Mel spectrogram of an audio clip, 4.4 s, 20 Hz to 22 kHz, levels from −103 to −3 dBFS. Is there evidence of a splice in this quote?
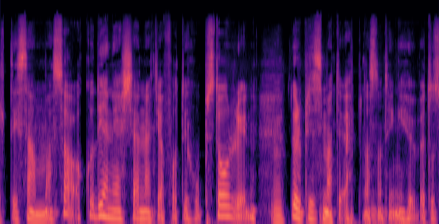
no; 0 cuts

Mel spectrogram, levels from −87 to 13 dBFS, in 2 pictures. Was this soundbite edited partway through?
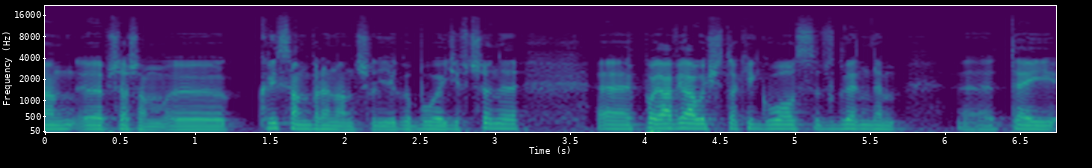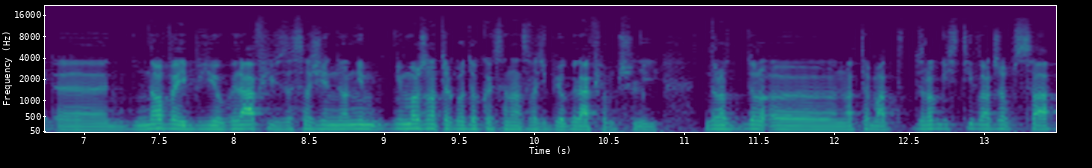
no; 0 cuts

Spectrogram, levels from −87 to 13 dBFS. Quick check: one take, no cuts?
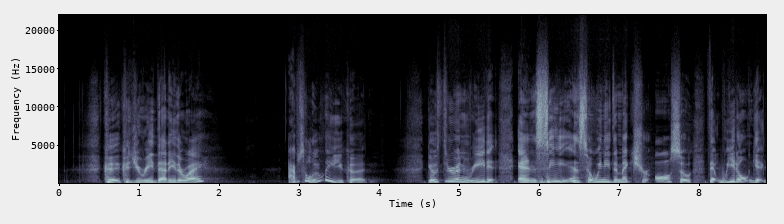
yes; 0 cuts

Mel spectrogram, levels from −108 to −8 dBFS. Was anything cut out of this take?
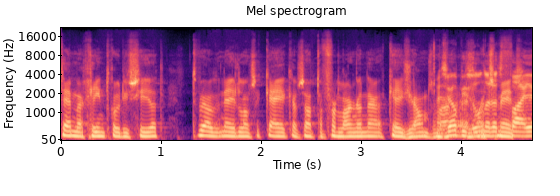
no; 0 cuts

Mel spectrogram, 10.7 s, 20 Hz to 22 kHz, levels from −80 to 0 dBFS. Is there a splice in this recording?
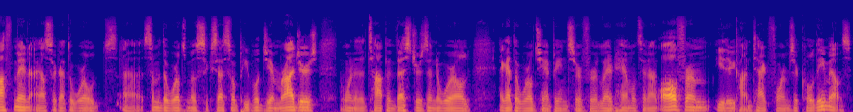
yes; 2 cuts; at 8.2 s, 9.2 s

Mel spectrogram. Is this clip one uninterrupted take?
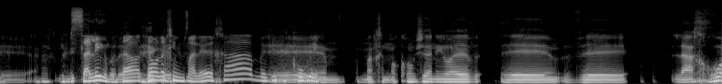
no; 2 cuts; at 1.9 s, 3.9 s

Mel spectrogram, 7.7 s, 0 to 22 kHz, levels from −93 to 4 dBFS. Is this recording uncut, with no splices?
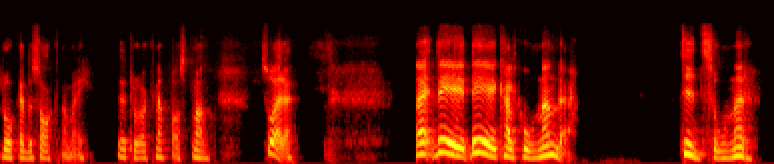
yes; 0 cuts

